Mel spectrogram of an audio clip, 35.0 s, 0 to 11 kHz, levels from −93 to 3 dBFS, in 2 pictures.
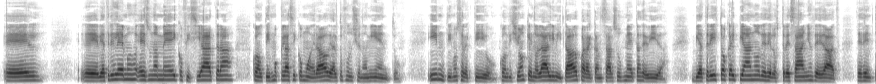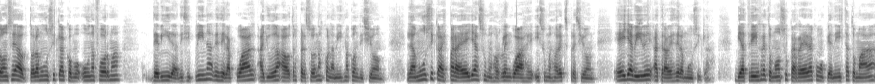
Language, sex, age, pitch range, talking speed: Spanish, male, 30-49, 140-160 Hz, 150 wpm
